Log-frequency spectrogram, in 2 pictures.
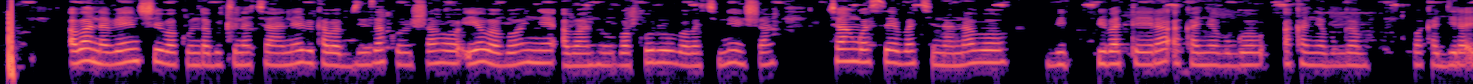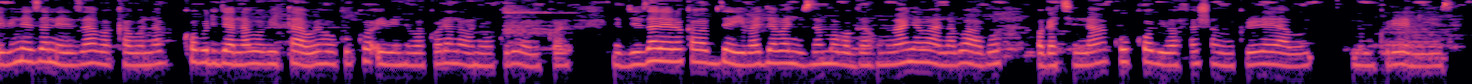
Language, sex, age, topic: Kinyarwanda, female, 18-24, education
